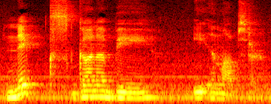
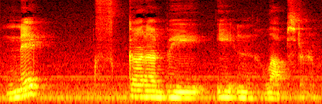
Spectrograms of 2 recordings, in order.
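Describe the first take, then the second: No difference in how they are said.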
